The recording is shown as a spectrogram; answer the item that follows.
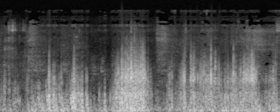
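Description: Strong wind buffeting the phone's microphone: a loud rushing rumble that comes in gusts, loudest about halfway through.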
